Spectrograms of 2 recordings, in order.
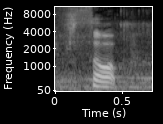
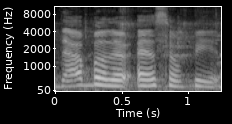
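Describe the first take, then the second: First: It is said as one word, 'vsop'. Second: It is said the English way, not 'vsop'. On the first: The speaker calls it wrong. "Почему вы все говорите в СОП?" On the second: The speaker calls it right. "А как надо говорить?"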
